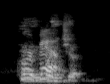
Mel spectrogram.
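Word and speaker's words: Korbel: Corbell.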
